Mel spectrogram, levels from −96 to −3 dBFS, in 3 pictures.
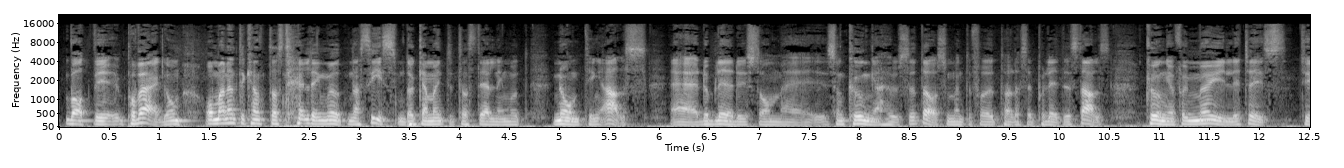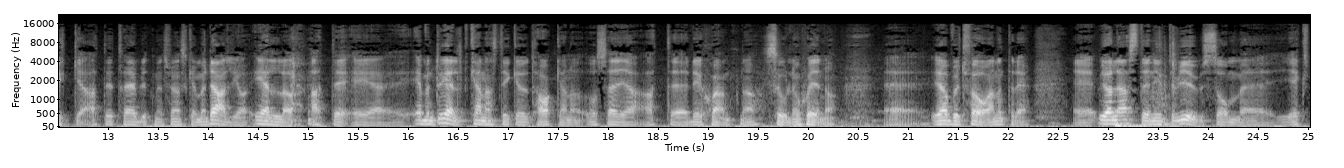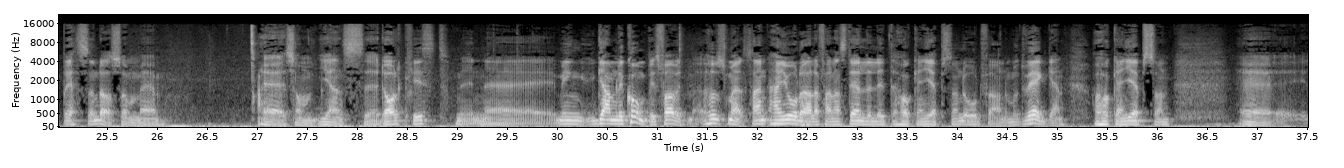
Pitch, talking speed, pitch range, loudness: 105 Hz, 195 wpm, 95-120 Hz, -21 LUFS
